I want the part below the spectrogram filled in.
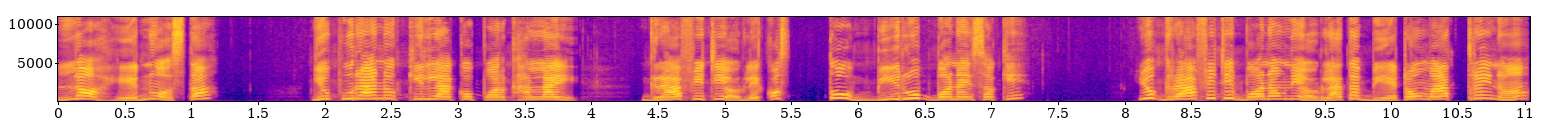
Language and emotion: Nepali, angry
